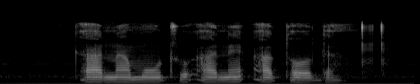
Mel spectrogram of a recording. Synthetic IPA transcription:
kʼanamutʰuʔanɛʔat̪ʼɔːd̪a

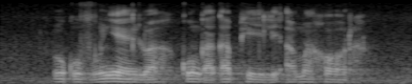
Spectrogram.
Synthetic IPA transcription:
ukʼuvuɲɛlwak̬ʼuŋɡʱakʼapʰiliʔamahɔːra

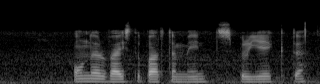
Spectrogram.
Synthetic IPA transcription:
ʔɔndərvəjsdəpɑrtəmɛntsprujɛktə

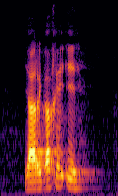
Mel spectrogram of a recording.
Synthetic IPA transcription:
jarɪkʼaɣɛʔɪ

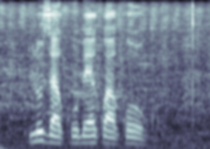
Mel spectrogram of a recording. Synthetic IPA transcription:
luzakʼuɓɛkʼwakʼoːkʼɔ̥

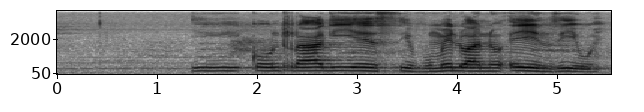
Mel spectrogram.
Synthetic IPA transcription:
ik̬ɔntʼrak̬ijesivumɛlwanɔʔɛjend͡zʱiːwɛ

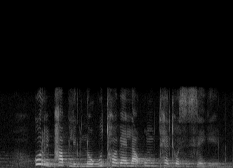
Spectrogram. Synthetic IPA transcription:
k̬uripʰablik̬nok̬utʰɔɓɛlaʔum̩tʰɛtʰɔsisɛk̬ɛːlɔ

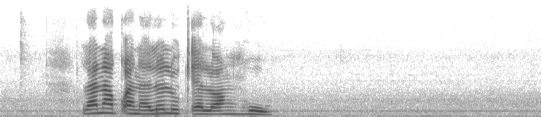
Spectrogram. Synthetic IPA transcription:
lanakʼwanalɪlʊkʼɛlwaŋ̩ɦʊ

